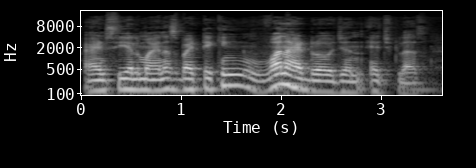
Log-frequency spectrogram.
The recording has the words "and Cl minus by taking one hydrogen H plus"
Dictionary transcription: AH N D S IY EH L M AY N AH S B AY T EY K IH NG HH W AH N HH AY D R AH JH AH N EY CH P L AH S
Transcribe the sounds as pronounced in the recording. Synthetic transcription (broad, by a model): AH N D S IY EH L M AY N AH S B AY T EY K IH NG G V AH N HH AY D R AH JH AH N EY CH P L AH S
